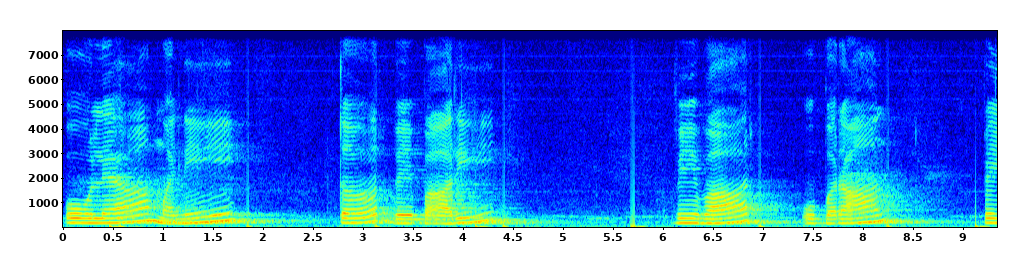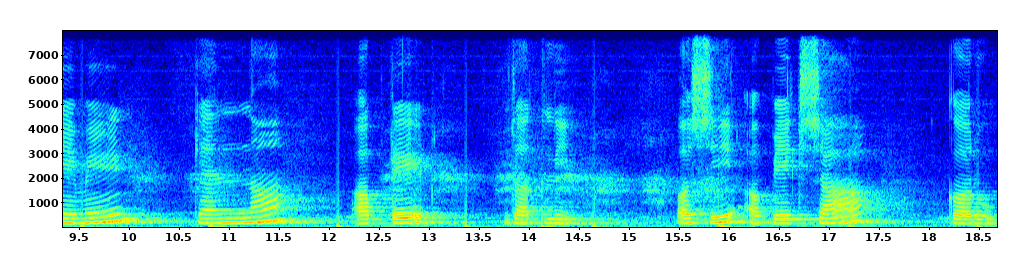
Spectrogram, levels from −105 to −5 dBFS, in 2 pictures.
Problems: none marked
